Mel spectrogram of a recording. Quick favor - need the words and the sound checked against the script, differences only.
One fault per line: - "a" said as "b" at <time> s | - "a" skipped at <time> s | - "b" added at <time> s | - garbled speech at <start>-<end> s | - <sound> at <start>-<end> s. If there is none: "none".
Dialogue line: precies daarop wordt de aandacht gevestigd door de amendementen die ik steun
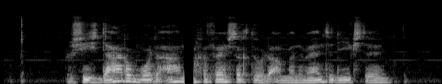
- dropout at 1.8-1.9 s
